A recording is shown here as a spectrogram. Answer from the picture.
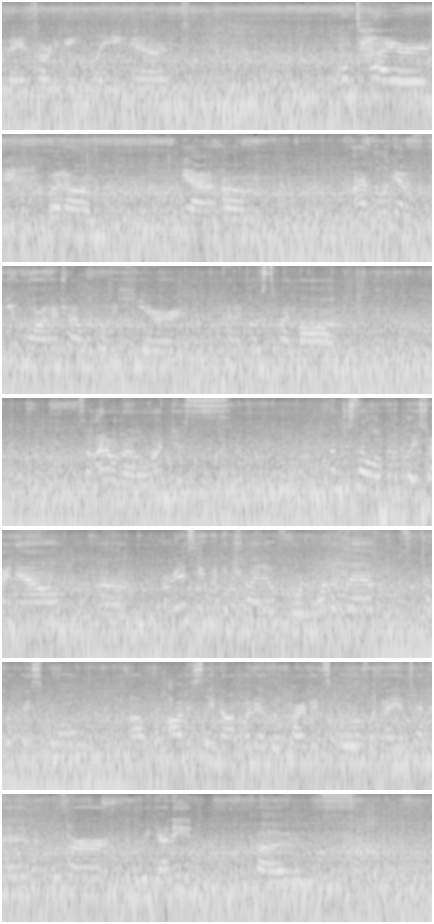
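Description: A woman talking inside a car, over the steady low hum of the car's engine and road noise in the cabin.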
